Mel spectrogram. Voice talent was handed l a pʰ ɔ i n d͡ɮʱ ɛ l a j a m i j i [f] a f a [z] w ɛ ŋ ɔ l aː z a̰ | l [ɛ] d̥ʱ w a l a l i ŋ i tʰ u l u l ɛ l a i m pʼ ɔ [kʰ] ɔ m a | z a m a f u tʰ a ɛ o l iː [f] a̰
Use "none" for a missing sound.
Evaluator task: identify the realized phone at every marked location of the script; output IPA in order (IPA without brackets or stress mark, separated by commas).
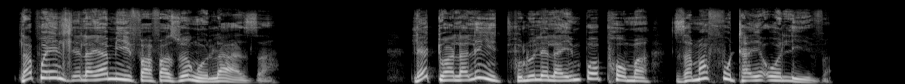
f, z, ɛ, pʰ, v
